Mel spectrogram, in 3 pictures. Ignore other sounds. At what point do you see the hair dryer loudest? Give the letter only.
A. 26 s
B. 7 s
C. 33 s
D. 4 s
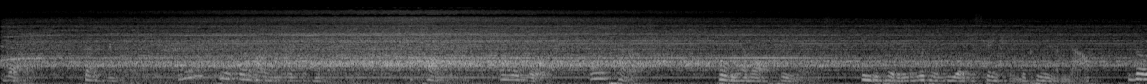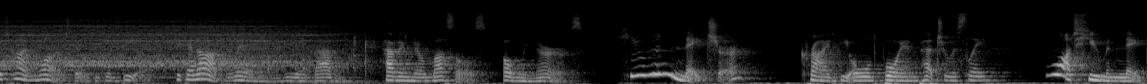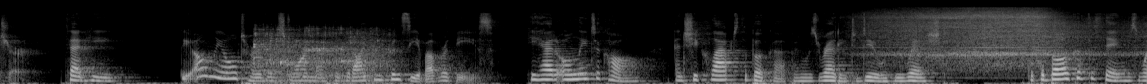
D.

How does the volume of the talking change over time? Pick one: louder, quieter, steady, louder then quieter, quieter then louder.
louder.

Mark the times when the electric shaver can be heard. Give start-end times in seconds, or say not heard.
not heard.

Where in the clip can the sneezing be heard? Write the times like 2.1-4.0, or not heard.
not heard.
